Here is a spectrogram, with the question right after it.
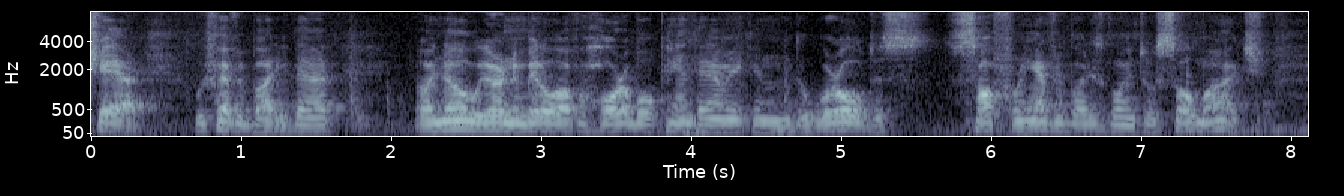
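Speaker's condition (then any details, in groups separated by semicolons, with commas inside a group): No condition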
